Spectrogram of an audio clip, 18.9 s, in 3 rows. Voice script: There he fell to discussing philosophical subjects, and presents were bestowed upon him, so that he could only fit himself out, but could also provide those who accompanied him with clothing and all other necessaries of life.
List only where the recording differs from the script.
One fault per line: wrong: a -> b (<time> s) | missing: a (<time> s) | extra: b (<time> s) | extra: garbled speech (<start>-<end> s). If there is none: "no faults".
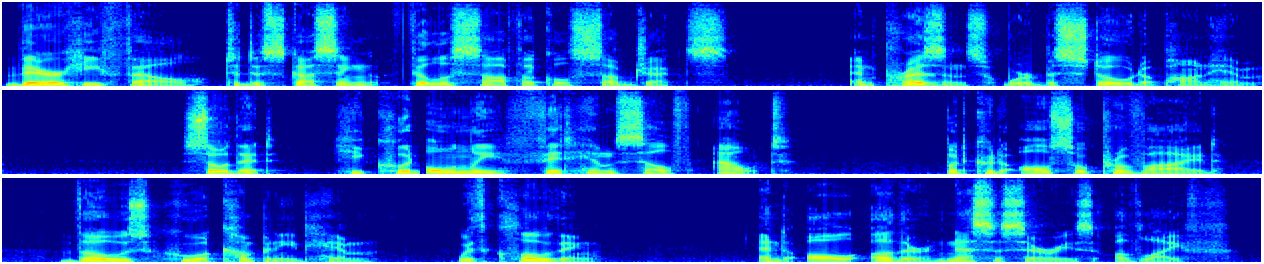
no faults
